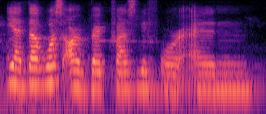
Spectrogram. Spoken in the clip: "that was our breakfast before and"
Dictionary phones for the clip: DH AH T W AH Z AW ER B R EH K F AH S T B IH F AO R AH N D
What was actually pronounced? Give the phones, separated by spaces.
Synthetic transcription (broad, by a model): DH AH T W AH S AW ER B R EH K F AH S T B IH F AO R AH N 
